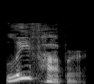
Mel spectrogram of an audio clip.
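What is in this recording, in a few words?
"leafhopper", English, British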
